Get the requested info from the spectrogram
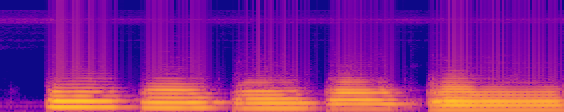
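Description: Tuba played with the valves: five separate sustained notes stepping down in pitch, the last held longest.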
